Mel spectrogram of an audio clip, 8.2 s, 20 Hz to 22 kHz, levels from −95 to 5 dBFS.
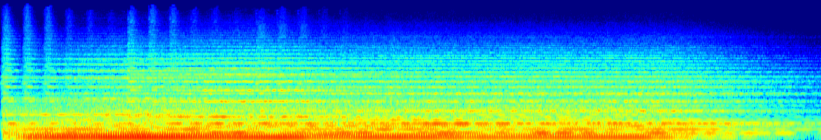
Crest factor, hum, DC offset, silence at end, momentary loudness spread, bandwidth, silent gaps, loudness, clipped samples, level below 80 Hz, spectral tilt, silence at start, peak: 12 dB; none; under 0.1%; 0 s; 12 LU; 6.8 kHz; none; -16 LUFS; under 0.1%; -22 dBFS; -8 dB/octave; 0 s; -2 dBFS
